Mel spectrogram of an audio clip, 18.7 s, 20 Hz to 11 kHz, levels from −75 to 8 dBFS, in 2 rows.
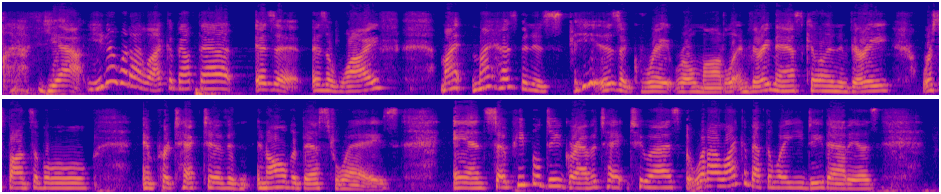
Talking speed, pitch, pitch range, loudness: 175 wpm, 185 Hz, 170-210 Hz, -22 LUFS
